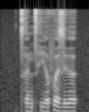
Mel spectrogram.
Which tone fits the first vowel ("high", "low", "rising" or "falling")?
rising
